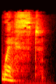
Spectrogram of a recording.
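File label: "west", British English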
